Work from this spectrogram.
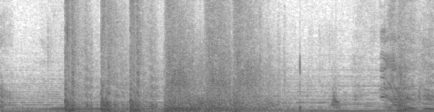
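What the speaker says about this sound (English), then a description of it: "Gunfire!" Sharp bursts of gunfire crack in a rapid series with heavy, echoing impacts, close and loud, like combat in the video game Valkyria Chronicles.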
